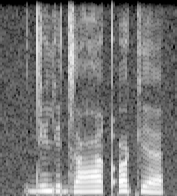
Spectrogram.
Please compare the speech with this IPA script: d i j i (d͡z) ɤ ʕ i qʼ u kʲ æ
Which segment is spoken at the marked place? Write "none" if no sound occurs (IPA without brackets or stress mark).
d͡z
